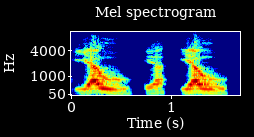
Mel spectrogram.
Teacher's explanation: Yaunya ibu harus manyun, Bu. Harus dimonyongkan ke depan.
